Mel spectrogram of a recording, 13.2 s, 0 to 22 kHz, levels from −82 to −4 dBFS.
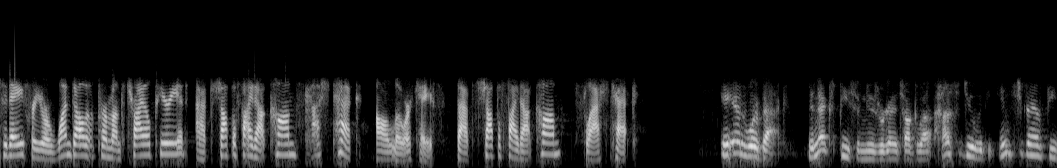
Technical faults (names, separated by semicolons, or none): G.729 codec; VoIP packet loss concealed by the speech codec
